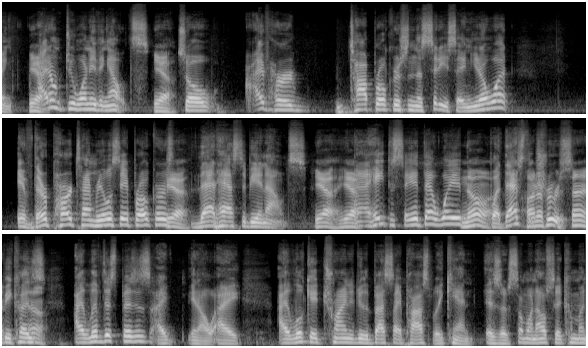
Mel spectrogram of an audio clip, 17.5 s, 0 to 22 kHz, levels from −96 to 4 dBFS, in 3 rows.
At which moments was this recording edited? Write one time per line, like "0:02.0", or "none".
none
